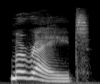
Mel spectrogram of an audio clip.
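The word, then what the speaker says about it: Mairead: do you spell that it's m a i r e a d marade okay got that it's not a name I'm familiar with oh it's an Irish name she comes from Dublin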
